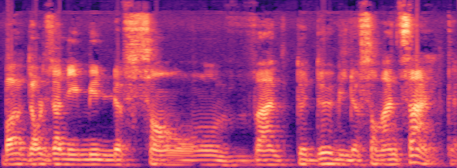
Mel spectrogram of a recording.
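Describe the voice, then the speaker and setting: Amid noticeable background noise, the speech moves at a very slow pace with very even loudness and fairly even intonation. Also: man, fairly low pitch for a man. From France, Loiret (Chessy near Orléans). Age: 80s+. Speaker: war veteran. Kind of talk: interview testimony. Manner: halting, with many hesitations.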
